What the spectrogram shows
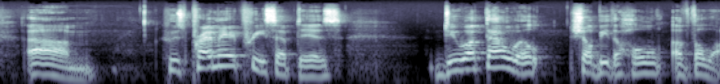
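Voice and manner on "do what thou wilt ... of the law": ordinary talk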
